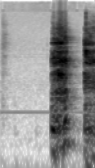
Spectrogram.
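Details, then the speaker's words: Two quick, dry coughs after near silence from an adult speaker who says they are starting to get sick. "Csak azért mondtam be, hogy ha hallottátok, hogy köhögök, hogy akkor esetleg aki megkérdez, de hogy melyik köhögsz."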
